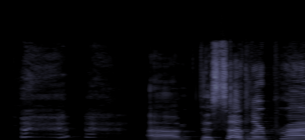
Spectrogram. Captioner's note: laughing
